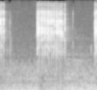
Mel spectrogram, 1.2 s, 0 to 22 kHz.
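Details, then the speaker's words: Tekton folding ratchet with a 10 mm Snap-on wrap socket, swung in tightening mode: two bursts of rapid, fine, even clicking, pawl catching cleanly, normal ratchet action. "and with the socket there and that's how it sounds like when it's on its tightening mode"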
